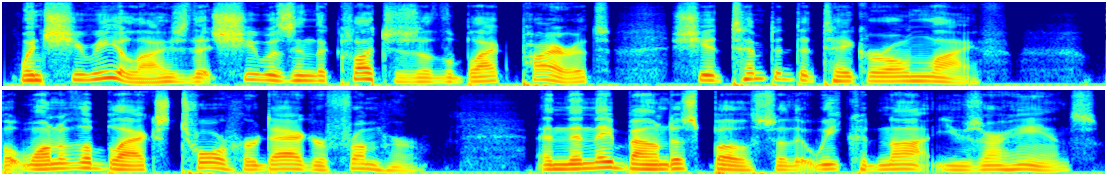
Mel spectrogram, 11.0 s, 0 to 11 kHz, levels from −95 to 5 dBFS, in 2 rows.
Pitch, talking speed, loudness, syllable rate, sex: 140 Hz, 240 wpm, -21 LUFS, 5.6 syllables/s, male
